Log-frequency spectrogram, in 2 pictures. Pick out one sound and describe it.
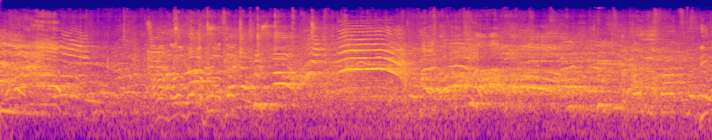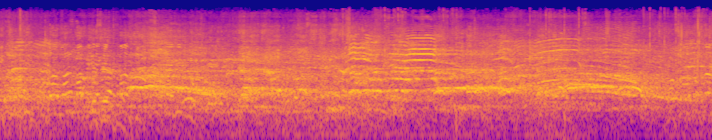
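A crowd of spectators shouts and cheers in a large echoing arena.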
